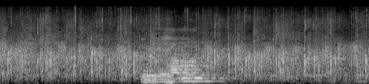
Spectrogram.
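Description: An audience at a Sikh arts and film festival event in India applauds steadily, a dense wash of clapping that runs throughout while someone speaks over it into a microphone.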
